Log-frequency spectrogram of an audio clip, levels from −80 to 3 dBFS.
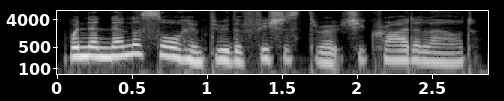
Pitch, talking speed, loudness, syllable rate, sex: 210 Hz, 230 wpm, -19 LUFS, 5.2 syllables/s, female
